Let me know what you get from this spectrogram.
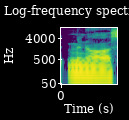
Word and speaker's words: Minaw: Pronounced Minaw, spelled M-I-N-A-W.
